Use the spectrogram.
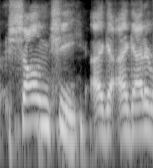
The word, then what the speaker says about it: Shang-Chi: just want to say Shang Chi Shan chi I I got it right they actually explain how to say his name inside of the movie so it is uh shangi and uh it is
